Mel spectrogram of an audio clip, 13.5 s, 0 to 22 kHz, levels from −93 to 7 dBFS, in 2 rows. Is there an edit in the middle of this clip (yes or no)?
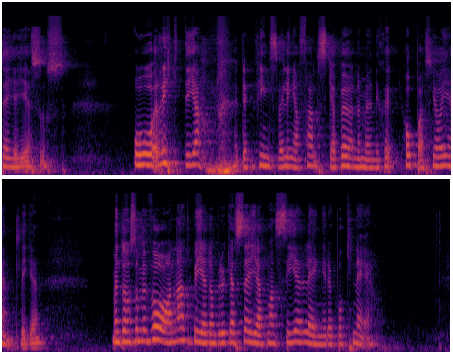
no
